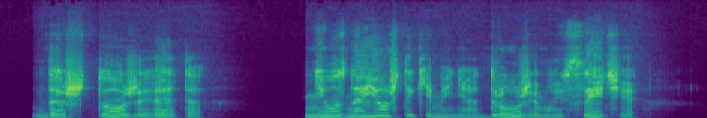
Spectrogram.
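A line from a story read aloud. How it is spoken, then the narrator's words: Warm soft exclamation. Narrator (Russian): воскликнул мягким, приятным голосом старший казак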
